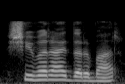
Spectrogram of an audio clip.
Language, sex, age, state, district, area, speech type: Marathi, female, 45-60, Maharashtra, Sangli, urban, spontaneous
